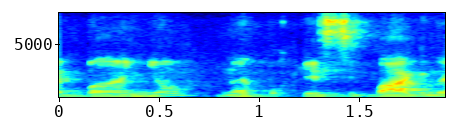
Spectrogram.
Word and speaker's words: Bagno: A pronúncia original do nome dele é Bagno, né? Porque esse Bagno é do italiano, mas a gente vai chamar aqui de Marcus Bagno, tá bom?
